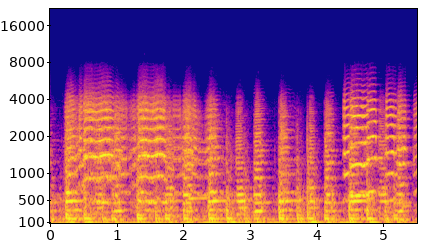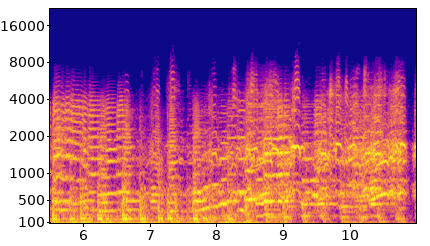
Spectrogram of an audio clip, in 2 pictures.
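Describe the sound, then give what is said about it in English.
A large flock of pale-bellied Brent geese calls continuously as it flies overhead, arriving in Ireland for the winter from nesting grounds in the high Canadian Arctic; a dense, overlapping chorus of honks and gabbling notes that stays loud throughout, with no talking. “Oh, there they are, flying overhead, the pale-bellied Brent geese, arriving into Ireland now from their nesting grounds in the high Canadian Arctic, a journey of some 4,500 kilometres or more.”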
